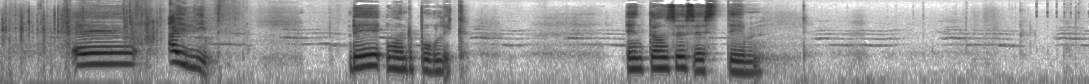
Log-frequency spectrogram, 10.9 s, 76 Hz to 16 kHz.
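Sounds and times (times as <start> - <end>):
speech: 0.7 - 2.3, 3.5 - 4.7, 6.3 - 7.7
pet cat meowing: 9.4 - 10.8.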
